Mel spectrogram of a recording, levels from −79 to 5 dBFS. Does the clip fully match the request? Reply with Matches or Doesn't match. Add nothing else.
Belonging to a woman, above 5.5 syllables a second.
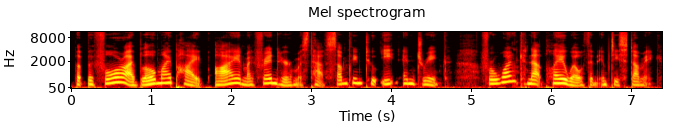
Doesn't match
